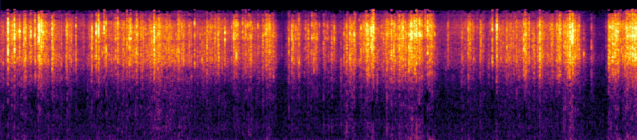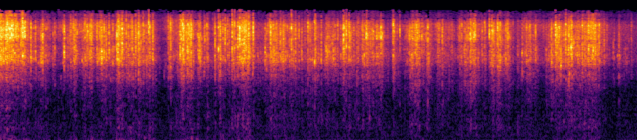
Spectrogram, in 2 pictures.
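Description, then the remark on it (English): Continuous crinkling and rustling of plastic packaging being unwrapped from a package holding a Rooster Teeth "Team Coffee" coffee mug, a dense, bright crackle that stays steady with brief pauses and occasional sharper tearing bursts. No one speaks. “Something very fragile if they wrap it up like this.”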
